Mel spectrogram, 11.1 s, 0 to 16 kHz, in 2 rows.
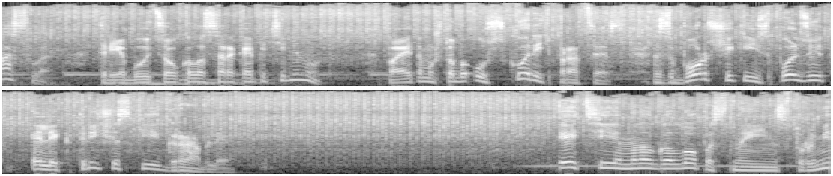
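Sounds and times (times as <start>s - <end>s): electric rake tines clattering: 0.0s - 11.0s.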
